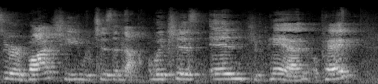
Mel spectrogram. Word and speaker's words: Suribachi: Marines planting the American flag on top of Mount, I think it's pronounced Suribachi, which is in Japan.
